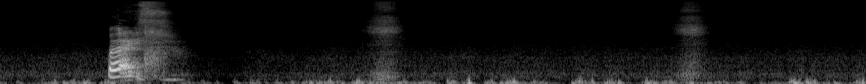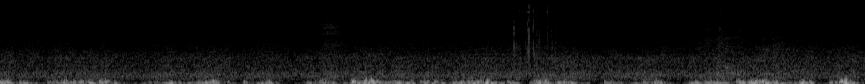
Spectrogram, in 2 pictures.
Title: Wet induced sneezes plus wet nose blowing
